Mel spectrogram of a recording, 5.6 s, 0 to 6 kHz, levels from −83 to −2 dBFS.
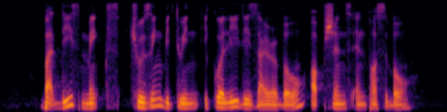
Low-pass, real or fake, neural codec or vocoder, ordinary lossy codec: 5.4 kHz; real; none; none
